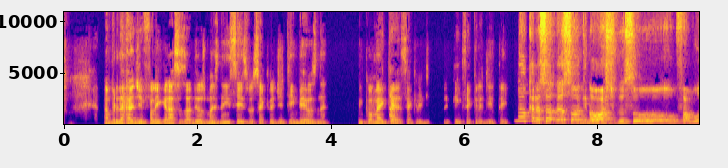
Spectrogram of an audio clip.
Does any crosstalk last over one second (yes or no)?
no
